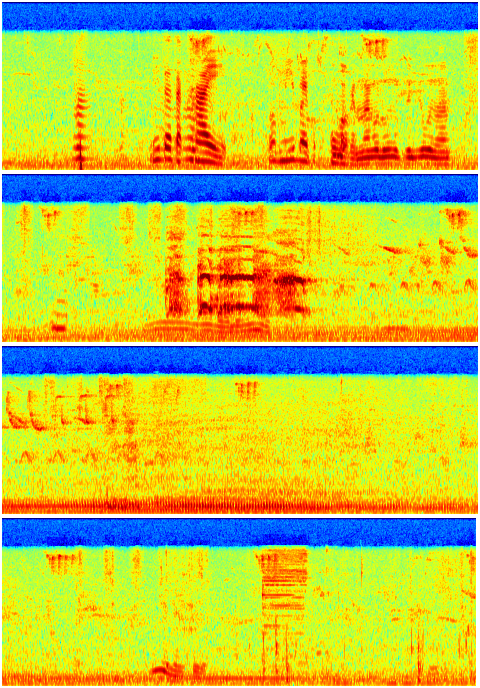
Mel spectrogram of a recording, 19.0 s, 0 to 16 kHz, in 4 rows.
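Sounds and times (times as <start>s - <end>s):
rooster crowing: 6.4s - 8.0s.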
